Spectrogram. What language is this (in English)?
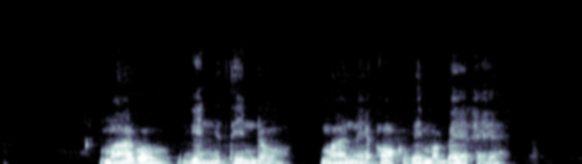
Luo (Kenya and Tanzania)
